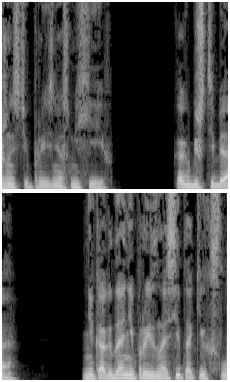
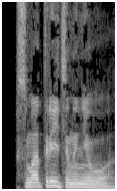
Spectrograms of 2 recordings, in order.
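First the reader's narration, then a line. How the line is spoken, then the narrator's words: Loud guffaw. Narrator (Russian): захохотал Грачик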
